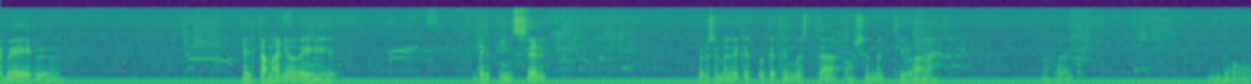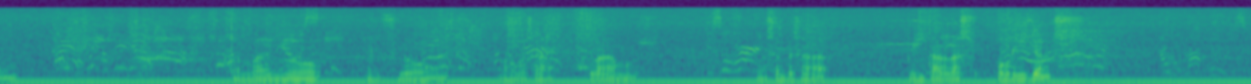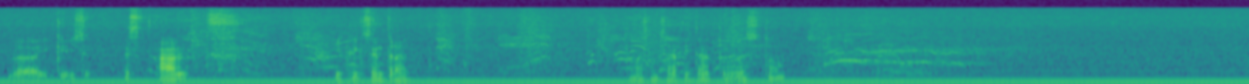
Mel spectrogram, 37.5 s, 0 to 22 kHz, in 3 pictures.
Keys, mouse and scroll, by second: 18.3 click, 19.2 click, 19.7 click, 20.0 click, 20.3 click, 20.6 click, 21.5 click, 21.8 click, 22.1 click, 22.4 click, 22.7 click, 24.2-25.9 alt+drag, 28.2-29.2 alt+middle drag, 30.1-32.9 drag, 33.9-35.8 drag.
